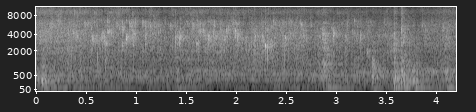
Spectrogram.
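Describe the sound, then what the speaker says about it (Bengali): Onions drop into hot oil in a pan for cooking taro leaves with shrimp, and a loud, steady sizzle of frying fills the whole stretch without any voices. "তেলও দিয়ে দিছি গরম হয়েছে পেঁয়াজ দেবো"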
